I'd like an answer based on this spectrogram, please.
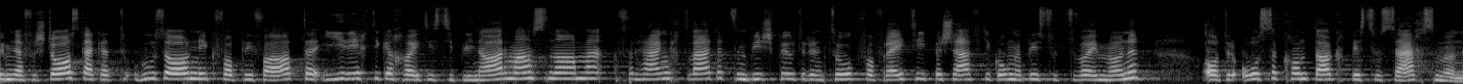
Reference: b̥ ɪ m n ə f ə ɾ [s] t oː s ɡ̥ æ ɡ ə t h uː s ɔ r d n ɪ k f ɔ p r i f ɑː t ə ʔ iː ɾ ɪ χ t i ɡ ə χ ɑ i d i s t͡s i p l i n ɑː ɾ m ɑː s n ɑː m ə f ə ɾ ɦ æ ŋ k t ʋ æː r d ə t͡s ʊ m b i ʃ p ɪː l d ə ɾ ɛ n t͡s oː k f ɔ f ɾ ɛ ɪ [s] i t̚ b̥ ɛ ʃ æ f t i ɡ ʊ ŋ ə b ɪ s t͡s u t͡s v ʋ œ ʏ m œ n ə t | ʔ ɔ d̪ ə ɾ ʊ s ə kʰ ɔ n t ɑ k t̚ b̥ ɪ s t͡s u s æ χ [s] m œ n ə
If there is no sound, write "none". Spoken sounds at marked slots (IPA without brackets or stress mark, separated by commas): ʃ, t͡s, s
